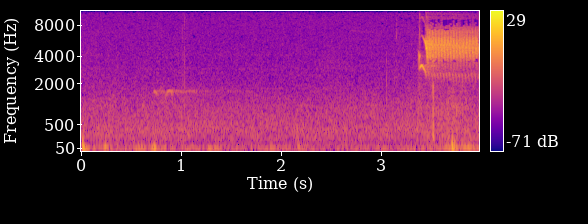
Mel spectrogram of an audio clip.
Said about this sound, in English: This bird was not collected, and it may be the same bird that I recorded on May 4th, 2018. It's in the same general territory.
